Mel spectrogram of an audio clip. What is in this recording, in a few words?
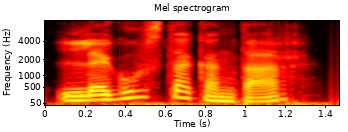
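Spanish, male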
